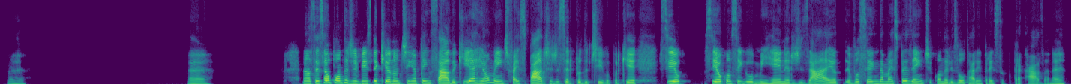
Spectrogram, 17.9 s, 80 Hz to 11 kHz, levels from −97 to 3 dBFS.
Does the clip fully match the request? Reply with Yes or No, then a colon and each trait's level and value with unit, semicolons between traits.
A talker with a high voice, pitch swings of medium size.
Yes: high, 220 Hz; average, 4.9 semitones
